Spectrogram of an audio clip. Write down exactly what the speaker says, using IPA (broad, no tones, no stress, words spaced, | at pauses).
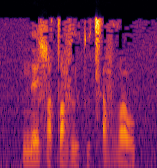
nɛɮo tˤəvlitʷet͡sʼav ðˤøw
